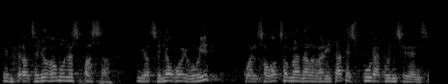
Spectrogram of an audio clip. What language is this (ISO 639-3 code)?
cat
